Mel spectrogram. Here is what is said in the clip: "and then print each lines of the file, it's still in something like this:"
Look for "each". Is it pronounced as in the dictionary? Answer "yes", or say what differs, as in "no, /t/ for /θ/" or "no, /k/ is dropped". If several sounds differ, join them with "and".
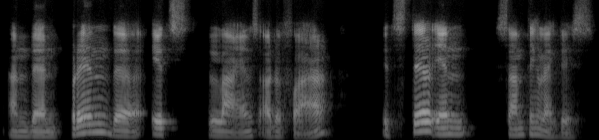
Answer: no, /s/ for /tʃ/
